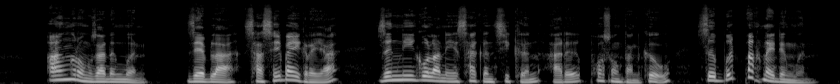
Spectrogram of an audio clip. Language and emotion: Bodo, happy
